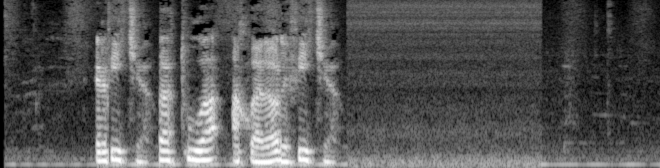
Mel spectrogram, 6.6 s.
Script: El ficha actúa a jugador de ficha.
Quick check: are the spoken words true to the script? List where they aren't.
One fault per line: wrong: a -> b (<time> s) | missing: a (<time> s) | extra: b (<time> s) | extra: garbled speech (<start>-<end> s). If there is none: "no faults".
no faults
